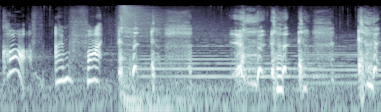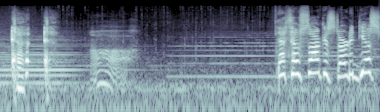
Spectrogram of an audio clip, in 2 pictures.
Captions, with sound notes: I'm fi- [coughing] [groaning] That's how Sokka started yesterday.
